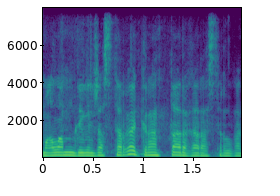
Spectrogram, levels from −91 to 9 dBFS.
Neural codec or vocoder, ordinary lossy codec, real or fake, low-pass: codec, 16 kHz, 16 kbps, FreqCodec, smaller model; none; fake; none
